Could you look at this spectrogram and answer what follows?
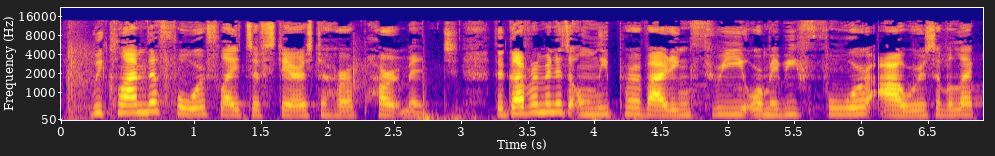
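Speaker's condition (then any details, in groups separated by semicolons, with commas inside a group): No condition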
